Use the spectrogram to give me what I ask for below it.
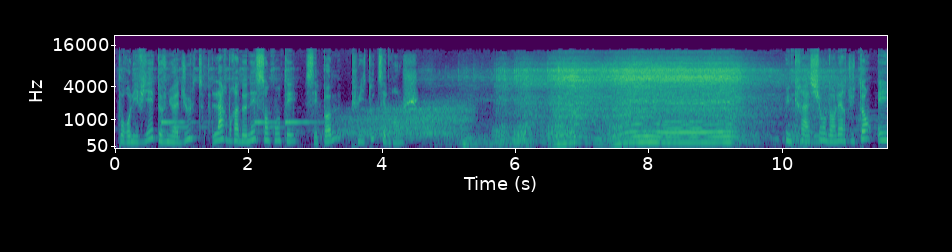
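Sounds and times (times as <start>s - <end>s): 
speech: 0.0s - 4.6s, 5.2s - 8.5s, 10.0s - 11.5s
chainsaw engine revving: 5.3s - 10.2s.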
